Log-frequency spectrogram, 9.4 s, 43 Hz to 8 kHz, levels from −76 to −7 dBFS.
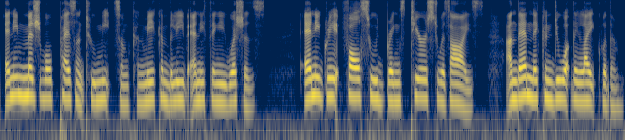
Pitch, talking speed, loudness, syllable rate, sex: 190 Hz, 200 wpm, -18 LUFS, 5.3 syllables/s, female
